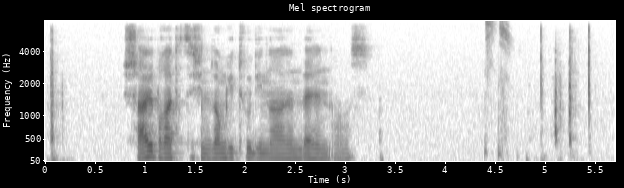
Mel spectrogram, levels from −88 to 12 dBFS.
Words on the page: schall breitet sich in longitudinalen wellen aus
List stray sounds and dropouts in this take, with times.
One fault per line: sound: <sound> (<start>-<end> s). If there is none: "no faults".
sound: chirp (4.4-4.8 s)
